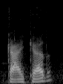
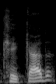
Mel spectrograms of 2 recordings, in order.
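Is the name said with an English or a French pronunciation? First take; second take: English; French. First: The name is said with an English pronunciation. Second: The name is said with a French pronunciation. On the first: The speaker calls it right. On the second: The speaker calls it wrong.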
